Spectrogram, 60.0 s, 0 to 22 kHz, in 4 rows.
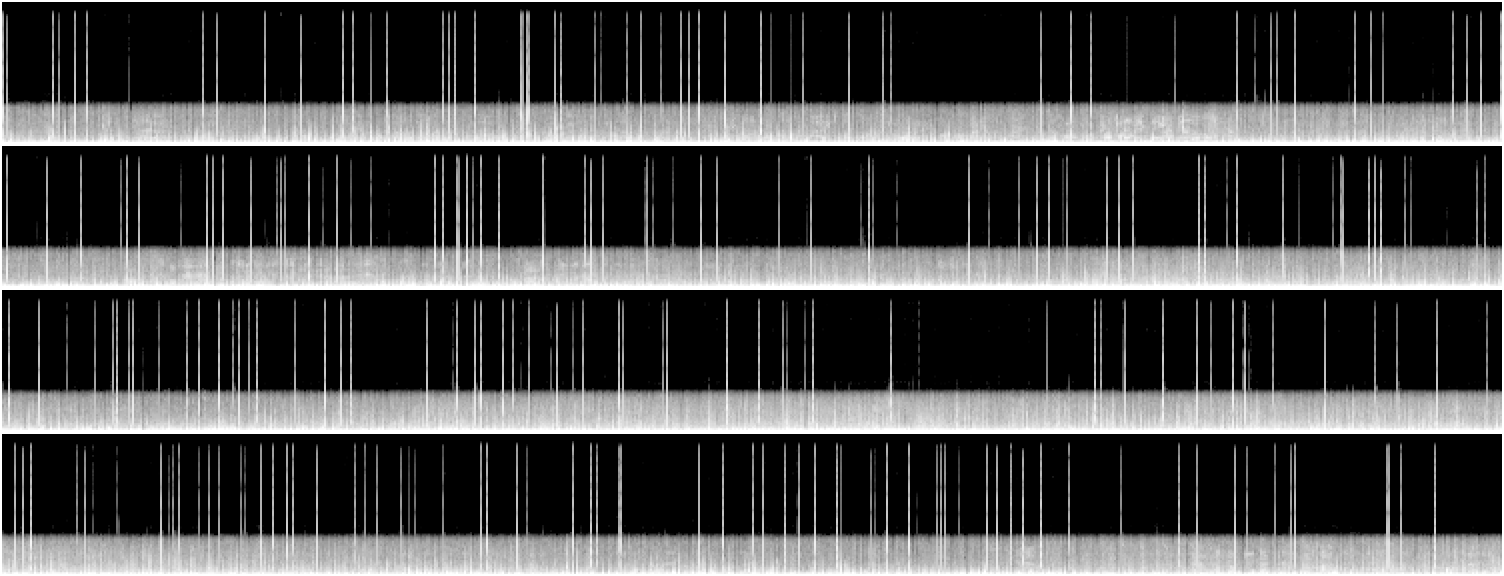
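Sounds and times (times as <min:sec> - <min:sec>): vehicle engine and road rumble: 0:00.0 - 1:00.0
wind buffeting microphone: 0:00.0 - 1:00.0.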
